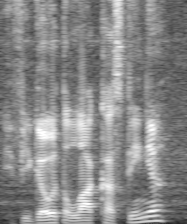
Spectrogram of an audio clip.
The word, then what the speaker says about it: Costeña: So we have La Costeña, C-O-S-T-E-N-A.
